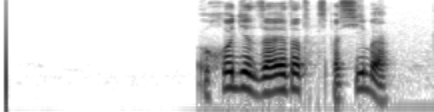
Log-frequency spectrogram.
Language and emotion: Russian, neutral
